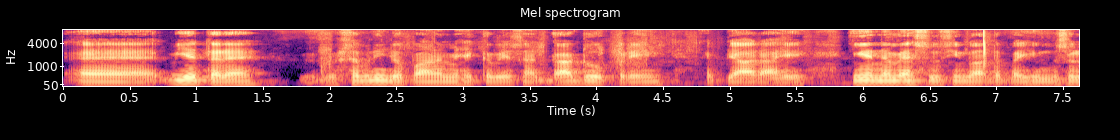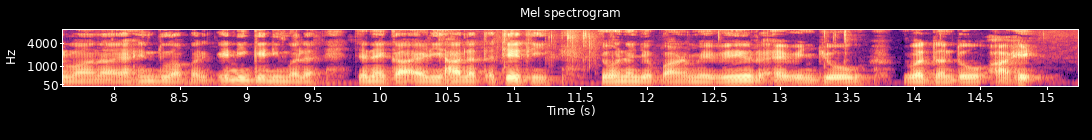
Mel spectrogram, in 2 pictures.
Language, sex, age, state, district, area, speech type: Sindhi, male, 60+, Gujarat, Kutch, urban, spontaneous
